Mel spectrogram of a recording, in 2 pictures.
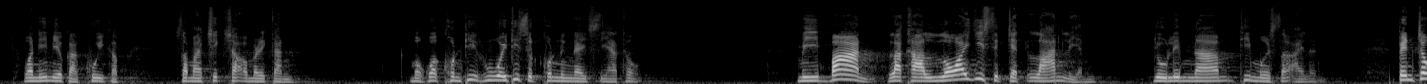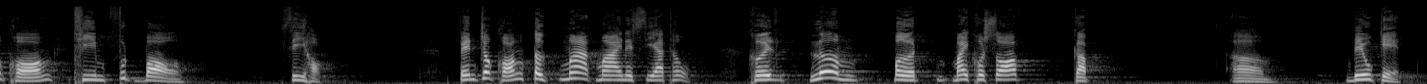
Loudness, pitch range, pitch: -22 LUFS, 130-205 Hz, 165 Hz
